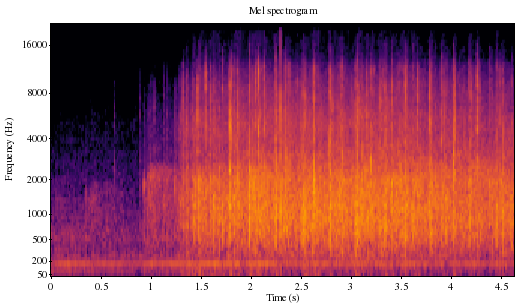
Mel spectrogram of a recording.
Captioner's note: applause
